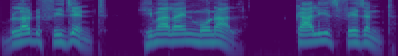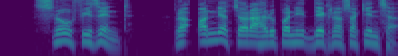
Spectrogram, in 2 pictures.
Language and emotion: Nepali, neutral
